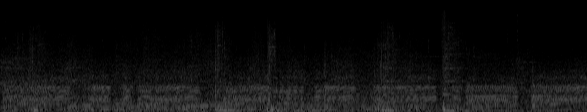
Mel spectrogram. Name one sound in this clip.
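A racing car engine hums and revs steadily.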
